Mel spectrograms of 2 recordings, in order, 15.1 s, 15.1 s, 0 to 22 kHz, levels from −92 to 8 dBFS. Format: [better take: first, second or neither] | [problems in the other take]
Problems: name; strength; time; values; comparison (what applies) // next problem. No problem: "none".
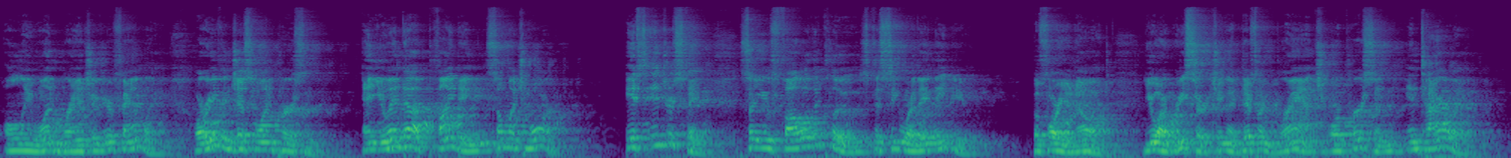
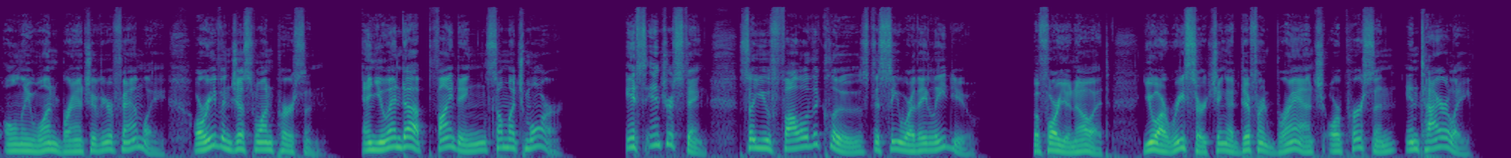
second | room echo; noticeable; dies away in 1 s // off-mic speech; somewhat distant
